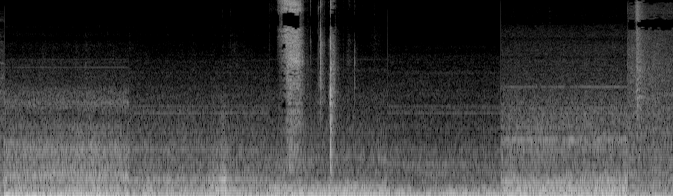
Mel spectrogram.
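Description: Low, steady rumble of the Sunrise Seto/Izumo sleeper train, with the background changing abruptly a few times, and a few sharp clicks about three seconds in.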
